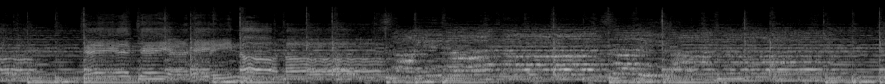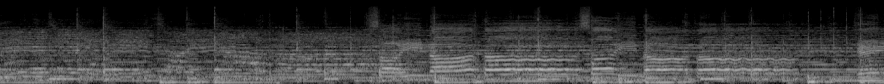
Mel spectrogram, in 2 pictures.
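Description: A stretch of audio was discarded while later packets were already queued, producing a skip ahead at 2.09–2.11 s: roughly 0.7 s of sound is gone and playback lurches forward with no gap, the two sides butted almost directly together. An overfull jitter buffer then drained itself by cutting out short pitch-period-length pieces, a jitter buffer speed-up heard twice. From 2.65 to 2.88 s it runs at 167% speed, shedding around 150 ms and sounding sharply hurried at unchanged pitch. From 13.74 to 15.93 s a gentler 104% removes about 100 ms.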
